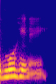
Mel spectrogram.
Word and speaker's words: Mohini: And I remember making a very conscious decision when I started at CBBC that I was going to pronounce my name on national TV properly and say Mohini.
